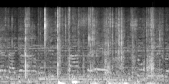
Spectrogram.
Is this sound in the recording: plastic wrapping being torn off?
yes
